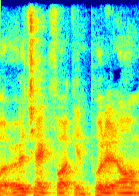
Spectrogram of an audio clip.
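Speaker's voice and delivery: normal talking voice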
